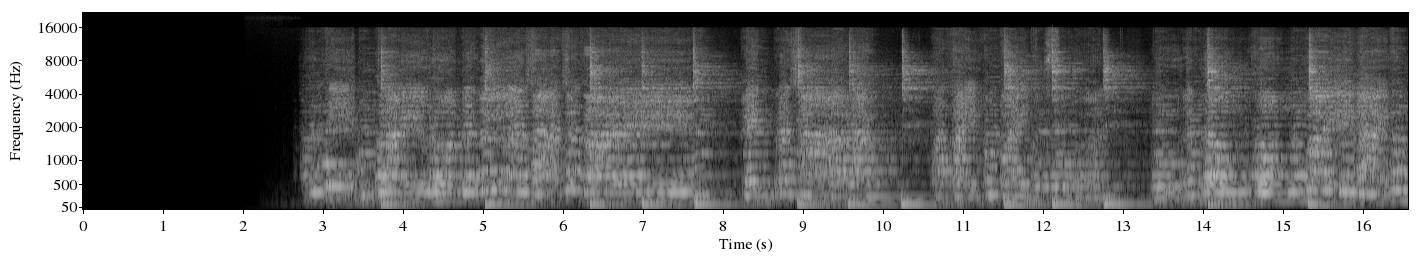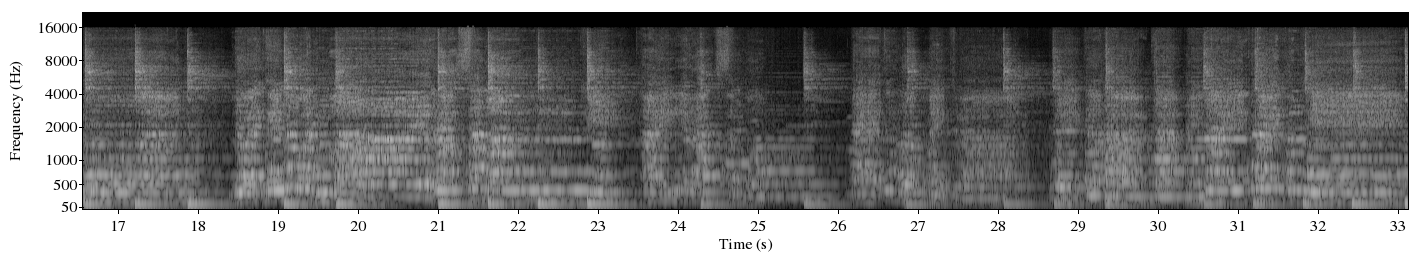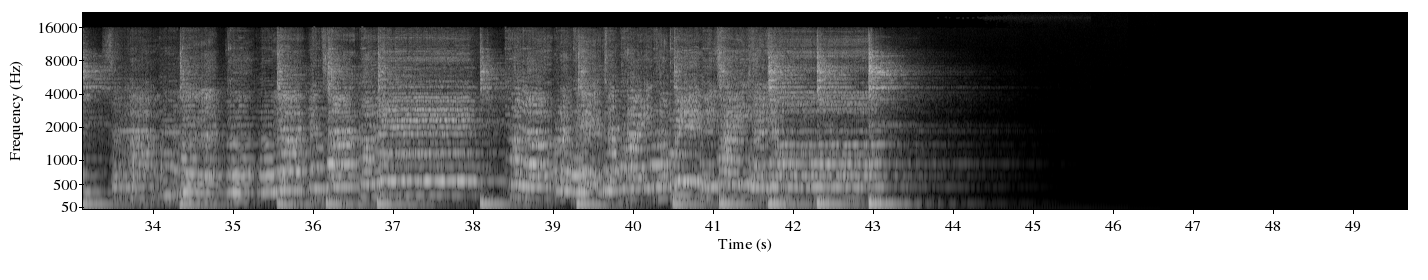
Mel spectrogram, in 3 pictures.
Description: เพลงชาติ (วงมโหรี)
